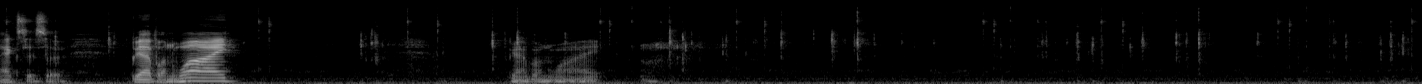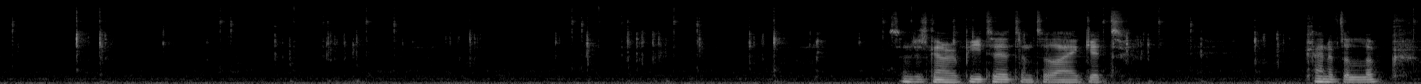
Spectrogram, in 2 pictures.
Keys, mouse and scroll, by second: 0.1-1.4 drag, 1.4 g, 1.9 middle click, 3.6 a, 4.1 click, 5.0 g, 6.0 click, 6.9 a, 7.5-10.2 drag, 8.4 g, 10.7 a, 11.1 click, 11.9 g, 13.9 a, 15.1 g, 17.2 click, 17.7 a, 18.0 click, 18.8 g, 20.7 a, 21.8 g, 24.5 g, 25.6 a, 26.8 g.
